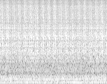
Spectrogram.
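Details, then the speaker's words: Yamaha RS Viking snowmobile after a carburetor clean: a steady, even idle with a smooth, unbroken beat and no misses or surging, cured of its earlier rough running. "Perfect. That's what it should sound like. None of this when you fire it up. You know, after a summer, should it be running rough? It should sound just like that."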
